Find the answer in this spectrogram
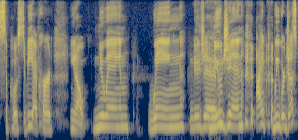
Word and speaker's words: Nguyen: I've heard, Nguyen, Wing, Nguyen.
